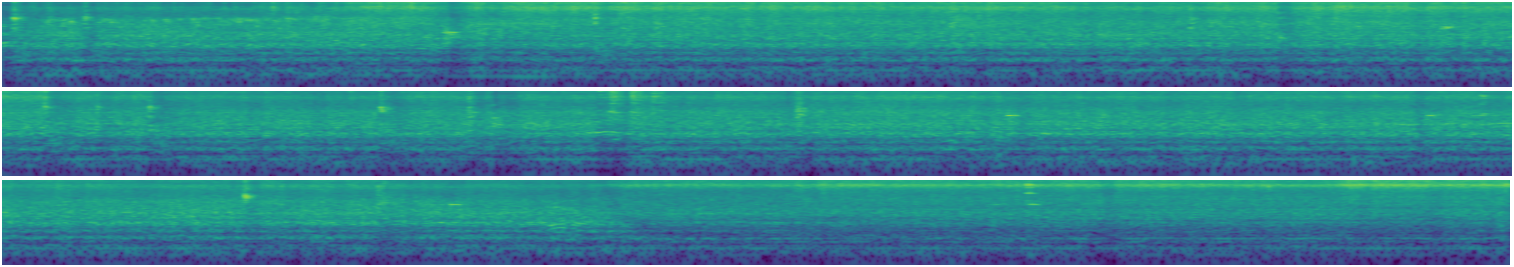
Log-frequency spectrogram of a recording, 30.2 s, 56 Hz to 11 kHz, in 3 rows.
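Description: Steady roar of a commercial kitchen's gas wok burners and range exhaust, with a constant hum. About 24 seconds in it gets a little quieter and a brighter hiss comes in.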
